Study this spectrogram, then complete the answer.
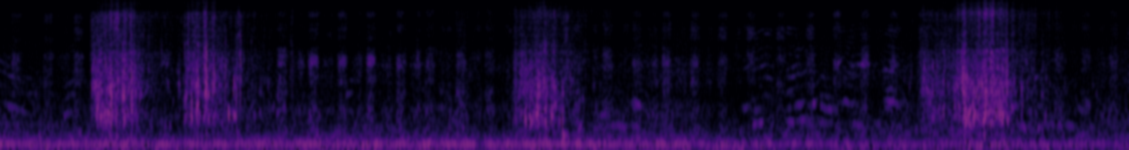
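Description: Water splashes loudly in short bursts as a dog dives.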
